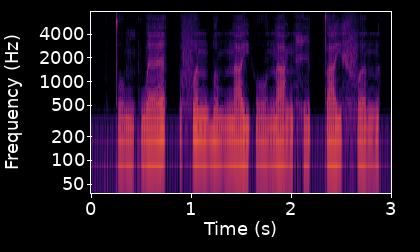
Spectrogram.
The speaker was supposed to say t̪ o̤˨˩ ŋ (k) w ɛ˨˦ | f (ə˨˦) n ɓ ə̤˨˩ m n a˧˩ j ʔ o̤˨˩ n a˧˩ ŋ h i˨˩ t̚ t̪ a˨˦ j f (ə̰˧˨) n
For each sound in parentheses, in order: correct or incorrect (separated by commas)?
correct, incorrect, incorrect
